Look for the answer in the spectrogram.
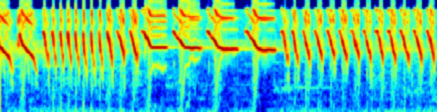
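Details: Singing canary: a quick series of bright, high notes, then three drawn-out whistles that sweep down and hold, followed by another fast, regular trill.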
